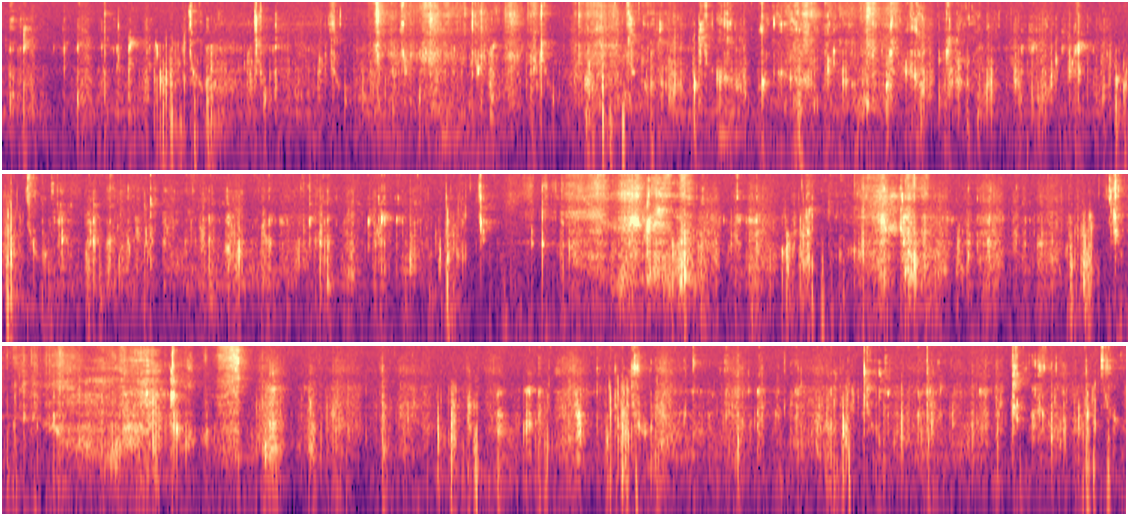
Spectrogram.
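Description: Close-miked mouth sounds of a person eating watermelon and konjac jelly: continuous wet chewing, smacking and squelching, with louder clusters as fresh spoonfuls go in.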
